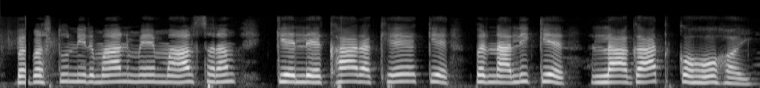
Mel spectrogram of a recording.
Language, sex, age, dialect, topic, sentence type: Magahi, female, 46-50, Southern, banking, statement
